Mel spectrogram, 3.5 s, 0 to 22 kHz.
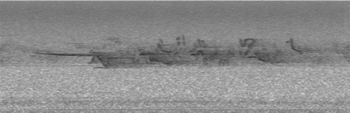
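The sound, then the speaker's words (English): Two birds give short, high chirping calls that overlap in quick, irregular bursts at 4:48. The calls are fairly soft over a low, steady background hum, and no song phrases can be heard. “There are definitely two in here calling, but no singing.”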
